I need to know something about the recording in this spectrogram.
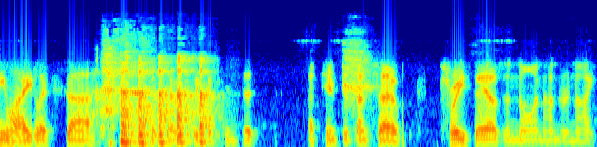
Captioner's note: laughing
